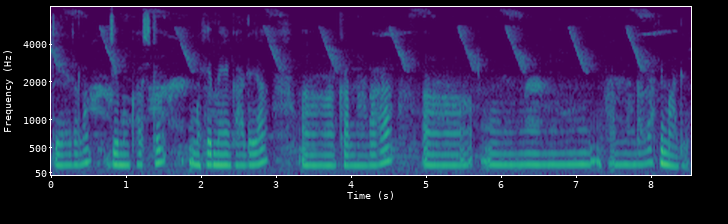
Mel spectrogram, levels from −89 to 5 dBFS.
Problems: low volume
